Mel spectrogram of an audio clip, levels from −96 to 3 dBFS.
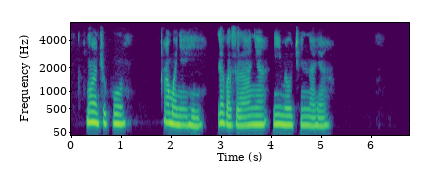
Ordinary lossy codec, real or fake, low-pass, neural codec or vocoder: none; real; 5.4 kHz; none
